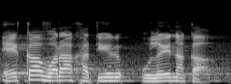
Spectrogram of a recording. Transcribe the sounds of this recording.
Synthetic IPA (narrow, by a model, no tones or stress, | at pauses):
ɛkaʋəɾakʰat̪iːɾuləjnaka̰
